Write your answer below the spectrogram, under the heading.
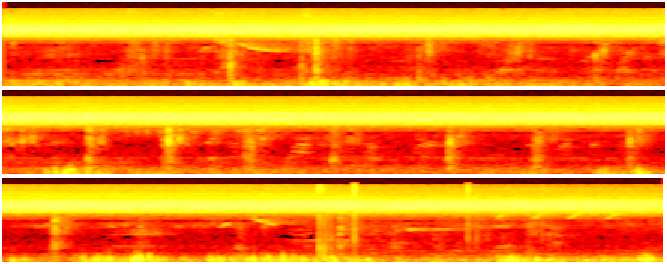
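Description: A steady, high-pitched insect chorus drones without a break, with a few soft low rumbles underneath.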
